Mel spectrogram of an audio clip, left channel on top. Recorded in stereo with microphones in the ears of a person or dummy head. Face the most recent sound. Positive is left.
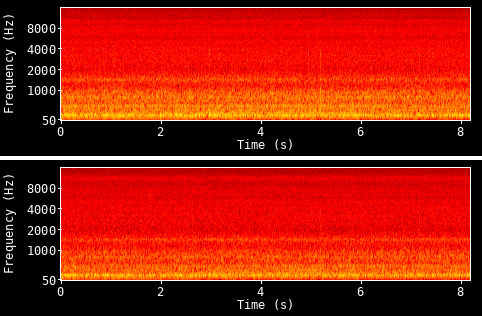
No sound to turn to.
